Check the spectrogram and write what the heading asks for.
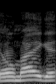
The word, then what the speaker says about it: omega: a little w the Omega is a long vowel and it's going to be pronounced like a long o and like say the word note the word note so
